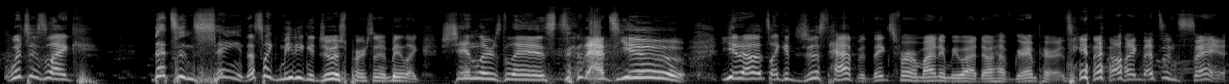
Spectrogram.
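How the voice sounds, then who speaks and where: A young man from Rwanda works through a stand-up set on a theater stage. His voice sits a bit high for a man, and he rambles loosely, padding lines with fillers and chuckling at his own punchlines. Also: a bit bright. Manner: rambling, many "you know" and "like" fillers, laughs at own jokes. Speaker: stand-up comedian.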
